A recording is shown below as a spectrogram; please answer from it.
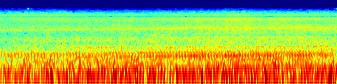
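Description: A motorcycle engine drones loudly and steadily on a town street, a dense rumble with no voices.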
